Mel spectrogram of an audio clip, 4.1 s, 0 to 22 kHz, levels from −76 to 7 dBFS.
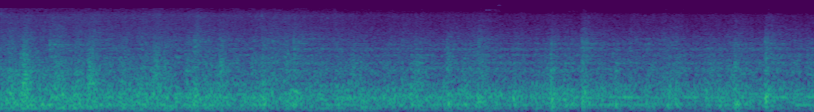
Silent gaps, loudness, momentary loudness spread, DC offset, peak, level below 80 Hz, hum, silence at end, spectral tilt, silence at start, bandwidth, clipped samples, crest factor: none; -26 LUFS; 4 LU; under 0.1%; -8 dBFS; -52 dBFS; none; 0 s; -4.5 dB/octave; 0 s; 16.5 kHz; under 0.1%; 16 dB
